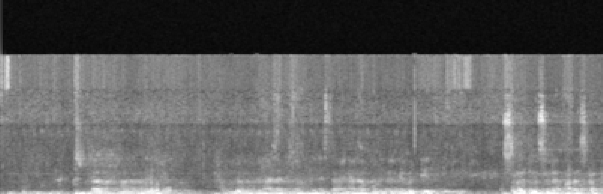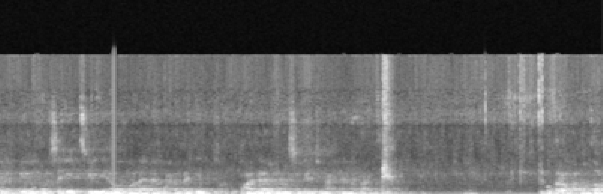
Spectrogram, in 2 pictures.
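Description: A young man chants melodically into a microphone, heard through a loudspeaker in an echoing room.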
